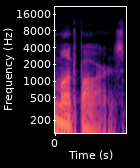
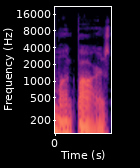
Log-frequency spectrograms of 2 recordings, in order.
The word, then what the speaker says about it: Montbars: point out that Daniel Montbars did not pronounce his name that way. He was French, after all. His last name was pronounced something a little closer to Montbar, but in the interest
